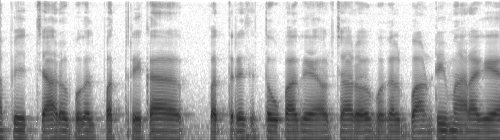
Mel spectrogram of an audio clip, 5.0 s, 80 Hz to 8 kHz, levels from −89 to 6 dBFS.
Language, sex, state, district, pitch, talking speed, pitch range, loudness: Hindi, male, Chhattisgarh, Raipur, 105 Hz, 215 wpm, 105-110 Hz, -16 LUFS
